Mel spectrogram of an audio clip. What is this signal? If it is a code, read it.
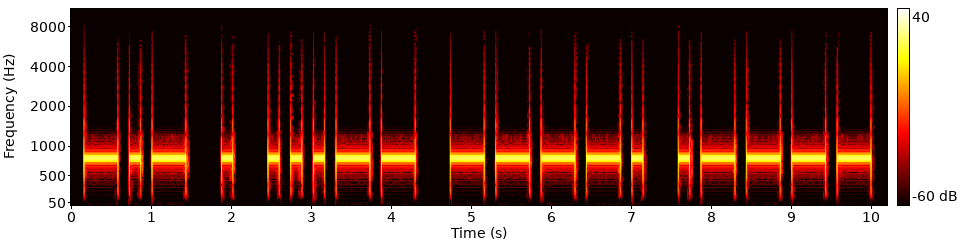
Morse code, heard as a keyed tone, about 8 wpm, 800 Hz. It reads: KE391
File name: LEZIONI / 7 GF9Z / 7 GF9 8wpm 3545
